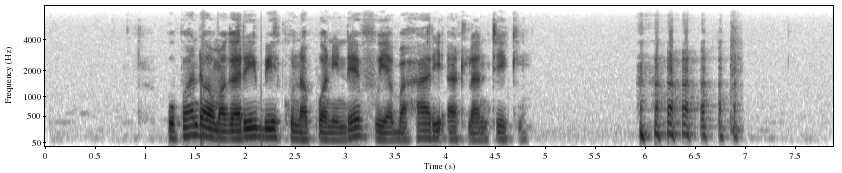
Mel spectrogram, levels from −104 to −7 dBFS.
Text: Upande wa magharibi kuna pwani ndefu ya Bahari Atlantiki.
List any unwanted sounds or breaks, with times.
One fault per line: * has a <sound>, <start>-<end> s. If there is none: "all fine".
* has a laugh, 5.9-7.0 s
